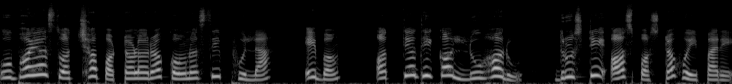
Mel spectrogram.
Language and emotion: Odia, neutral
